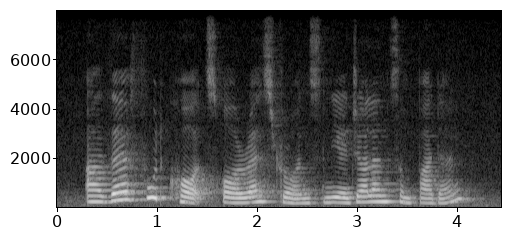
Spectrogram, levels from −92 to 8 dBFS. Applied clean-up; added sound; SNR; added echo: none; none; none; none.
